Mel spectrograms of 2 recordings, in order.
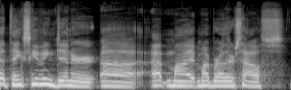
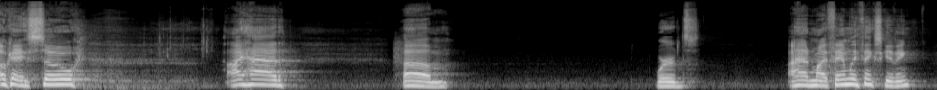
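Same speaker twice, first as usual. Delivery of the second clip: out of breath, breathless. Answering how Thanksgiving went after moving around: out of breath. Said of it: "I'm out of breath".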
